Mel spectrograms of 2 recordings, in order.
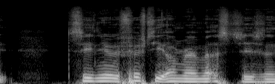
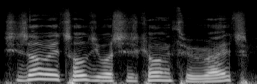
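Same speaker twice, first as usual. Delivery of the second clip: put-on higher, British-accented game character; British accent, pitched up; Monica; 6 semitones higher than usual. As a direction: play her with a raised British voice. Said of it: "can't shake this British accent".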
